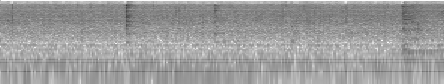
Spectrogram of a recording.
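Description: Manathakkali pachadi with mushy tomatoes, turmeric and sambar powder sautéing in a pan, a constant moderate sizzle with two quick spoon scrapes as it is stirred.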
